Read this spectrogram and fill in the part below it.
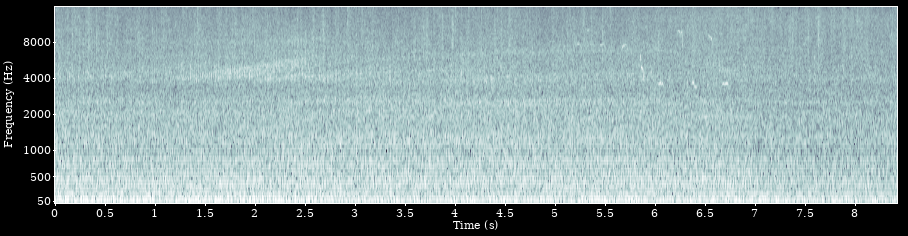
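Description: A combine harvester engine drones steadily.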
